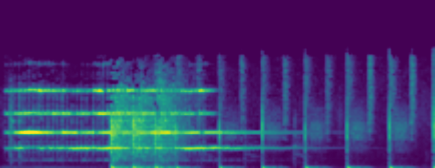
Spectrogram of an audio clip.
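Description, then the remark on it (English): A telephone bell rings with a shrill, sustained metallic tone and a buzzy rattle at its peak, then stops as a steady run of heavy thumping beats takes over. “It's the buzz again. Oh, not again. Hang it up, lame-o.”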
